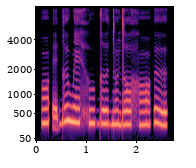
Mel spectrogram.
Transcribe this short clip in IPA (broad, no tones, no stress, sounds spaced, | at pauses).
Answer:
ɔ̃ ʔ ɛ̰ ɡ ɵ w ɛ̃ h u ɡ ɤ ʊ̯ d õ d ɔ h ɔ̃ | ɵ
